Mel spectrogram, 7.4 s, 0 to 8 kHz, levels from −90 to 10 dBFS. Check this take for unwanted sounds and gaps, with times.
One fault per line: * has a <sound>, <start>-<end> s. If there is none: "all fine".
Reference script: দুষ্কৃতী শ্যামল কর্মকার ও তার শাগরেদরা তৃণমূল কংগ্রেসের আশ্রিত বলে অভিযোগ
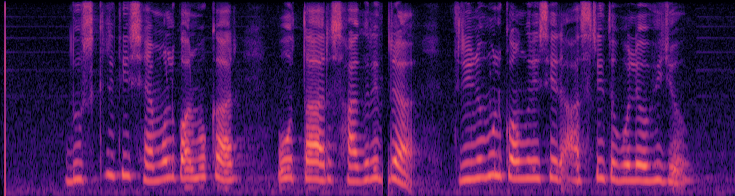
* has a dropout, 3.8-3.9 s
